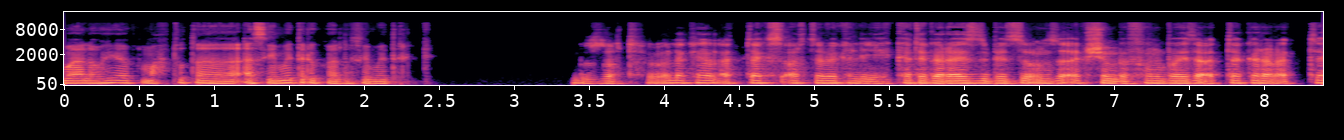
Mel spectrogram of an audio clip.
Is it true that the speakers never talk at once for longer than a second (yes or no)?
yes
